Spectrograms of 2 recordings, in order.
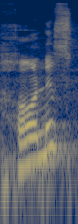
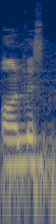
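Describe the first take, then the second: First: The word begins with an audible h sound. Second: The word begins directly with a vowel sound. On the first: The speaker calls it wrong. "इसको ऑन हॉनेस्ट नहीं पढ़ते" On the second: The speaker calls it right. "इसको ऑनेस्ट पढ़ते हैं"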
